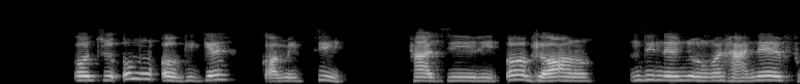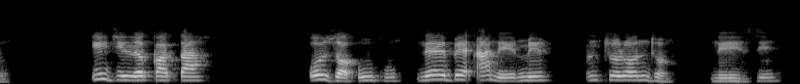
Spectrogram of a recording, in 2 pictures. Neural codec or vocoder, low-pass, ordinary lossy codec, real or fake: vocoder, 22.05 kHz, 80 mel bands, HiFi-GAN; 5.4 kHz; none; fake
